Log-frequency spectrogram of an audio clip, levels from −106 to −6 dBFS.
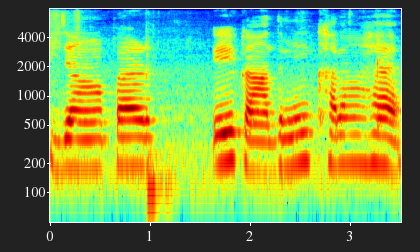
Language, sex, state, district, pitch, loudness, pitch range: Hindi, male, Punjab, Fazilka, 185 Hz, -16 LUFS, 175-195 Hz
